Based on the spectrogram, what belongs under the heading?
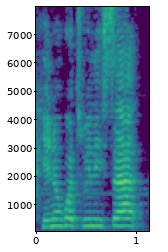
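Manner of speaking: ordinary talk, nothing marked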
